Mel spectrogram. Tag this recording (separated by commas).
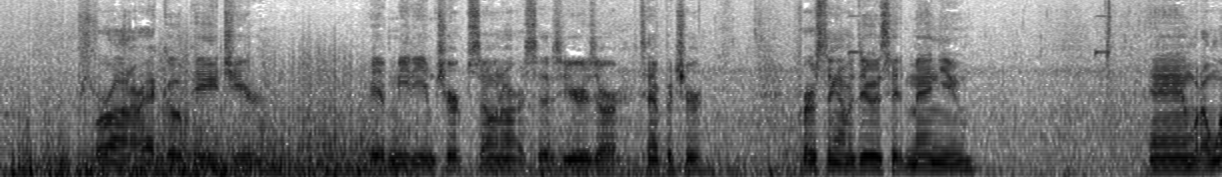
Speech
